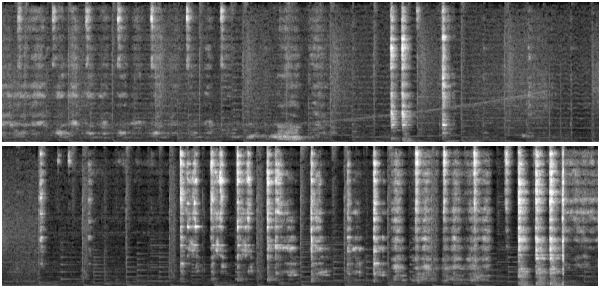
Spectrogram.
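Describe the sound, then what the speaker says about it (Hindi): Vanilla custard mixture is stirred into boiling milk in a pot for an apricot dessert, with intermittent clinks and scrapes of a spoon against the metal pot, close and irregular, separated by quieter pauses. "मैं आहिस्ता आहिस्ता करके इसको डालती जाऊंगी और चलाती जाऊंगी।"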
